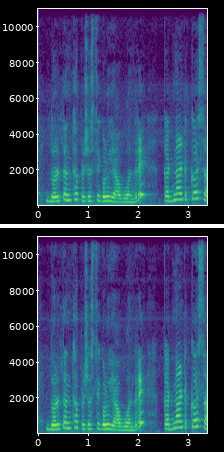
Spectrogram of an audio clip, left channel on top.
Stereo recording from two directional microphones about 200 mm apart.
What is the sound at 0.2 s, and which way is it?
A woman's voice, 30° right (ahead or behind).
